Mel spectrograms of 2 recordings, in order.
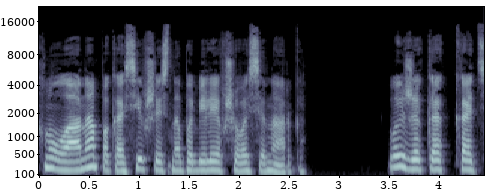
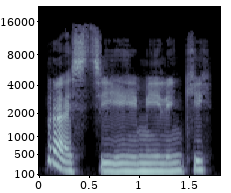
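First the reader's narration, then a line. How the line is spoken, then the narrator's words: Tender cooing. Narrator (Russian): нежно проворковала ему Мильда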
